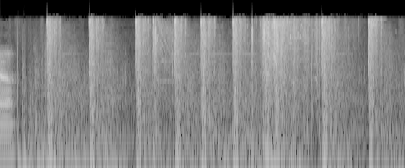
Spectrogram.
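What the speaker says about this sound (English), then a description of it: "I'm like in the middle of this firefight." Rapid bursts of gunfire fill a Fortnite firefight, with repeated volleys of loud shots in an uneven rhythm over about six seconds, and a voice talking beneath the shooting.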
